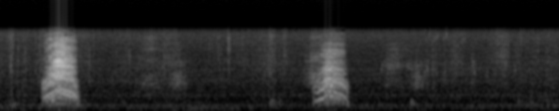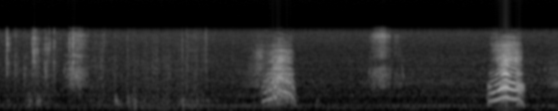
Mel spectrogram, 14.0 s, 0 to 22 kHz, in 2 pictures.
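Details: A common moorhen (Gallinula chloropus) in the Eifel, Germany, at 22:29 at night on 13 April 2014, gives four loud, harsh, croaking calls at irregular intervals, with softer calls between them over a low steady hum.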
